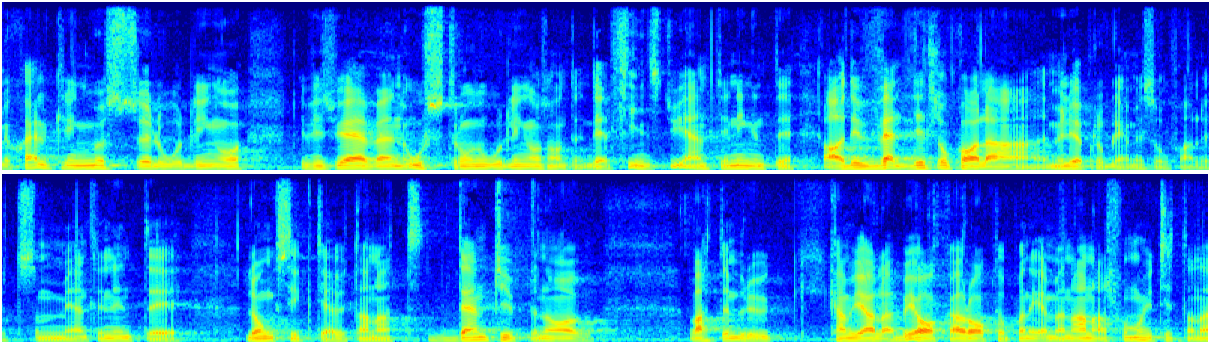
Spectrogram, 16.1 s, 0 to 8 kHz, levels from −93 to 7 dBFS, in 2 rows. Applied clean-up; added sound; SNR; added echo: none; none; none; none.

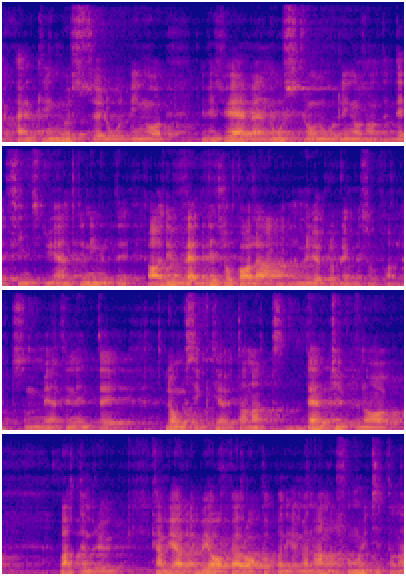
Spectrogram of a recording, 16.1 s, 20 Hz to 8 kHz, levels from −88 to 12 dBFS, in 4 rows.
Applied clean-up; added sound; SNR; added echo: none; none; none; reverberation time 2.1 s.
